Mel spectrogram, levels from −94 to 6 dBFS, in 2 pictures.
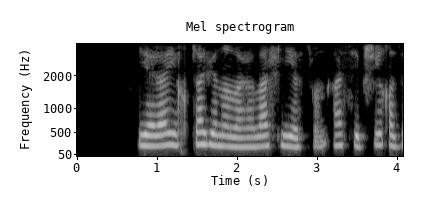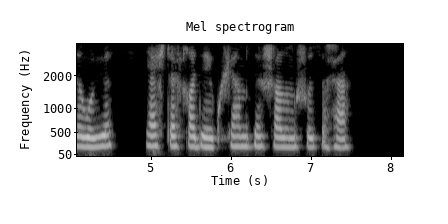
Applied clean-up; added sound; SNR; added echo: none; none; none; none.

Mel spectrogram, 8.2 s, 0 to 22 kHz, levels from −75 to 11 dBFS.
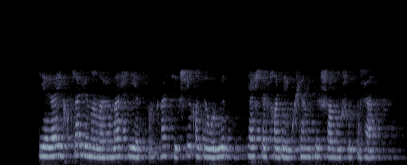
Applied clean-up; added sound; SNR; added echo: none; none; none; reverberation time 1.3 s.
